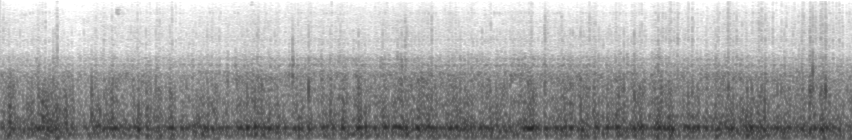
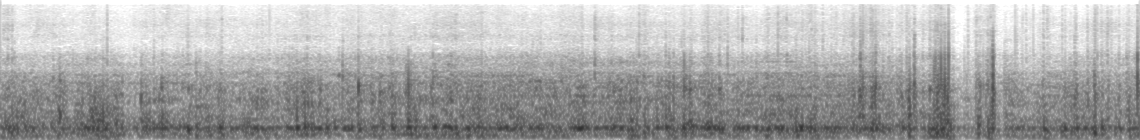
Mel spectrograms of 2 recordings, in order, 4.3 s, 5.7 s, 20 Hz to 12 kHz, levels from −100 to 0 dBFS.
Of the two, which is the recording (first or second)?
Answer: first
